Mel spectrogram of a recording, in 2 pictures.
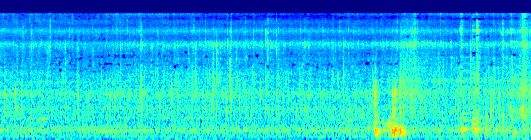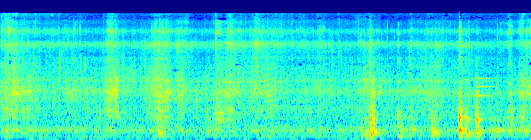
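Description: Chicken pieces frying in a steel kadai, a steady sizzling hiss. From about six seconds in, a steel ladle scrapes and knocks against the pan several times as the chicken is stirred.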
